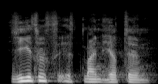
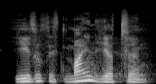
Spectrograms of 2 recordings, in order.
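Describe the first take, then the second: First: The stress falls on the word Jesus. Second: The stress falls on the word mein. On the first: It is this particular person who is the shepherd. "Was bedeutet er mehr?" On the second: The shepherd cares for the speaker personally. "dass er mich persönlich sieht und kennt"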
